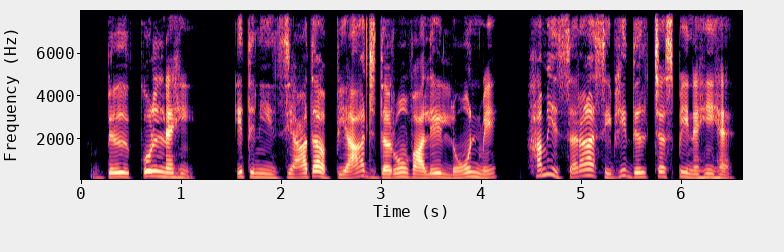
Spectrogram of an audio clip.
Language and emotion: Hindi, disgusted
